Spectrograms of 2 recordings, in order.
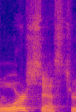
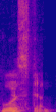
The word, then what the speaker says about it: Worcester: Um, Worcester. See, I pronounced it right, didn't I? It's not Warcester. That's Worcester, Massachusetts. Or more specifically, it's Wora. It's Worcester.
